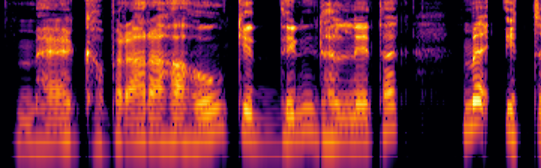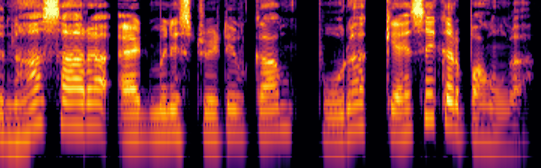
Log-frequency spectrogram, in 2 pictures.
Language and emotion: Hindi, fearful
